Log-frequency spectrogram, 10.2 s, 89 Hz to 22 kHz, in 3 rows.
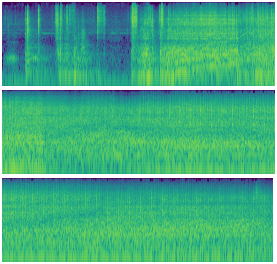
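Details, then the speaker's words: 1939 Allis Chalmers HD14 bulldozer with a 6-71 diesel, started after sitting for several years. A few starter clicks and a short crank, then it catches and settles into a steady, even idle. "There you go. That easy. It's been quite a few years."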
